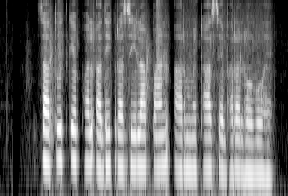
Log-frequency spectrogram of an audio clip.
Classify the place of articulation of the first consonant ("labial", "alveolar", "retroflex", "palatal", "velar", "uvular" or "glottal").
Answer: alveolar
